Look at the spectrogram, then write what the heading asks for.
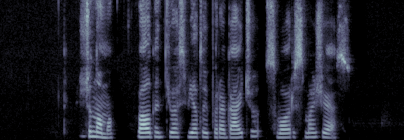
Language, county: Lithuanian, Šiauliai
